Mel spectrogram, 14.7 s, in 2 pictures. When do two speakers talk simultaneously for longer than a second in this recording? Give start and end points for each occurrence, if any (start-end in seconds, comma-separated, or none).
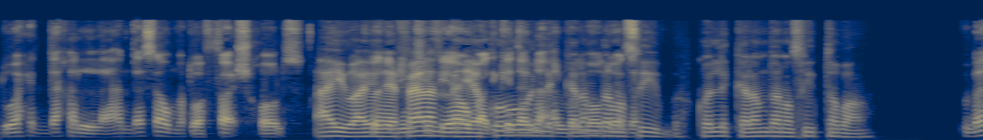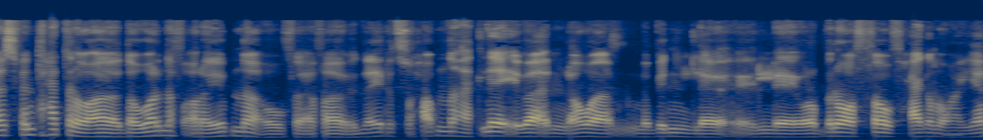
2.8-4.8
